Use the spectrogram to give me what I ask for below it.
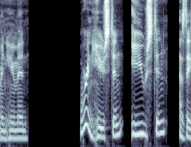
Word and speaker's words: Houston: it's fairly warm and humid we're in Houston Houston as they say here yeah we're right here in Houston they don't pronounce the age that Houston yeah Houston but um I'd say you know Dallas is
